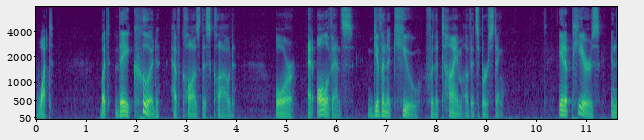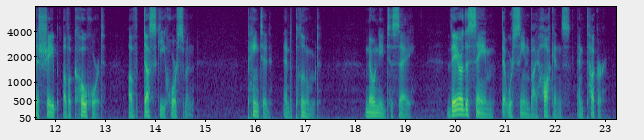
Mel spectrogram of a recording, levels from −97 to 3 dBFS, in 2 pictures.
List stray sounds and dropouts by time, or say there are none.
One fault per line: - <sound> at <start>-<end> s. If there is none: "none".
none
